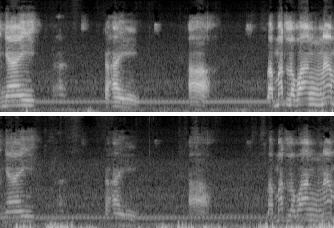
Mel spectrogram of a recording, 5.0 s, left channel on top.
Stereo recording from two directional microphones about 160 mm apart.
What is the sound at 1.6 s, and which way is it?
A man's voice, 90° left.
